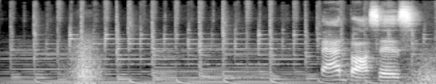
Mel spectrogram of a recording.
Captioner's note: bright uplifting music; logo whooshing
